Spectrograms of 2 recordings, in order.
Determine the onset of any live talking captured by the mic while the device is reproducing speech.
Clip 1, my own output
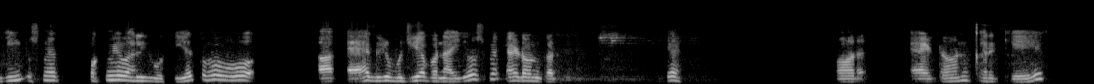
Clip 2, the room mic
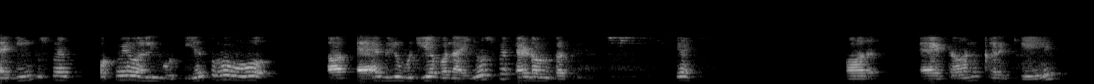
none

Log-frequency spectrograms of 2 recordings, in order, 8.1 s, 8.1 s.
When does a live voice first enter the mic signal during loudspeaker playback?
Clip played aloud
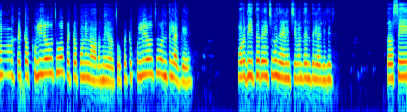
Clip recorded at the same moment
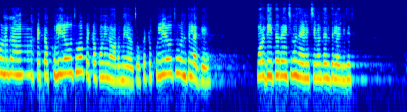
none

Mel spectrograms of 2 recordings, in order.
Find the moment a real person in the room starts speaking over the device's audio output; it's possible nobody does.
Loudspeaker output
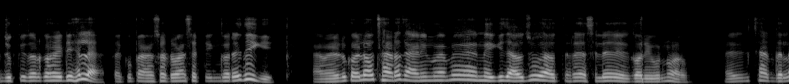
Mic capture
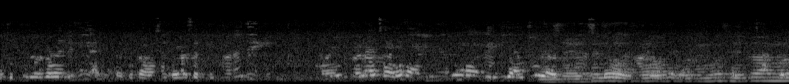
5.4 s

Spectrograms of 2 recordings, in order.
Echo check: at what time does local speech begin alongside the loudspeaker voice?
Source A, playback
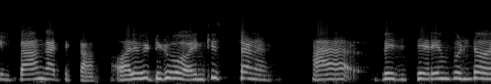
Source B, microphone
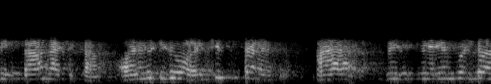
none

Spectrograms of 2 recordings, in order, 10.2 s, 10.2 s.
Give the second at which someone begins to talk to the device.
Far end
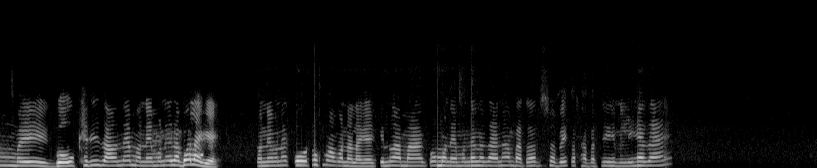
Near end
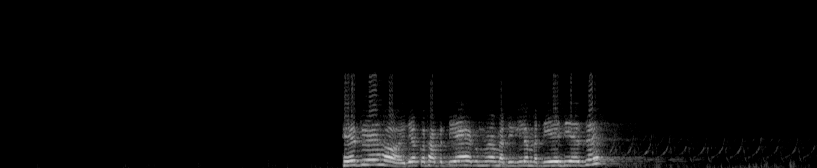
4.3 s

